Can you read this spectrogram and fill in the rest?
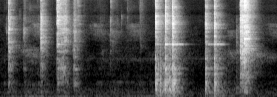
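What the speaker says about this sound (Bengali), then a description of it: "ঘি দিয়ে নাড়িয়ে চাড়িয়ে নামিয়ে ফেলবো" Dal with ghee being stirred in a pot: a few bursts of metal spoon scraping and clinking against the pot, separated by quiet gaps, close by with no talking.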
